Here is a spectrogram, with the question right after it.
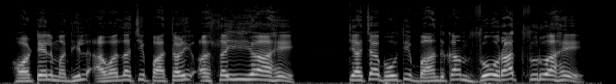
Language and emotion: Marathi, angry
